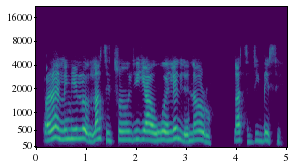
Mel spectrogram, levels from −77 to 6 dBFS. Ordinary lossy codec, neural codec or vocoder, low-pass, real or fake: none; codec, 24 kHz, 1 kbps, SNAC; 7.2 kHz; fake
